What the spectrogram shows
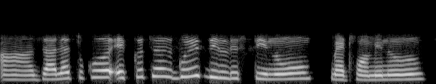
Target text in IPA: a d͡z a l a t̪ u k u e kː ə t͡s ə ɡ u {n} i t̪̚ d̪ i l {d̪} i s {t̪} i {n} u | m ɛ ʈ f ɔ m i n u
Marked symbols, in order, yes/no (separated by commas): no, yes, yes, yes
